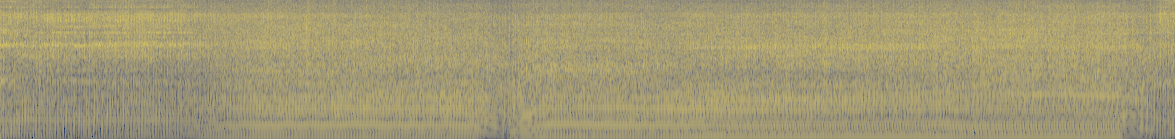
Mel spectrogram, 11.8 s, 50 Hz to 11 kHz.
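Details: Stihl FS85 trimmer after repair (missing fuel bulb replaced, reversed return and main fuel lines corrected), cutting overgrown bushes: steady high two-stroke wail holding pitch under load, one quick dip and recovery as it bogs and clears; running healthy.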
